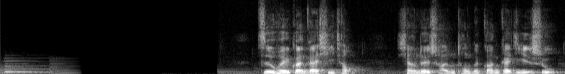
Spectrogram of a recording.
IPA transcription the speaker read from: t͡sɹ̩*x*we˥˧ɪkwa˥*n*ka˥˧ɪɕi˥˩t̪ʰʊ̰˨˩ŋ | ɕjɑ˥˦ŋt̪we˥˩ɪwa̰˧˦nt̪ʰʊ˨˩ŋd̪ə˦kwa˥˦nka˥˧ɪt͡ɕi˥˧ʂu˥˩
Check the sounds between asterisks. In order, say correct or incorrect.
correct, correct

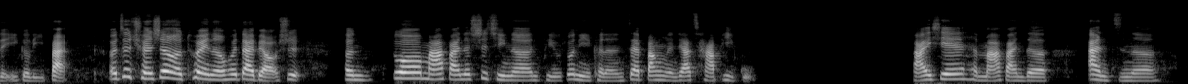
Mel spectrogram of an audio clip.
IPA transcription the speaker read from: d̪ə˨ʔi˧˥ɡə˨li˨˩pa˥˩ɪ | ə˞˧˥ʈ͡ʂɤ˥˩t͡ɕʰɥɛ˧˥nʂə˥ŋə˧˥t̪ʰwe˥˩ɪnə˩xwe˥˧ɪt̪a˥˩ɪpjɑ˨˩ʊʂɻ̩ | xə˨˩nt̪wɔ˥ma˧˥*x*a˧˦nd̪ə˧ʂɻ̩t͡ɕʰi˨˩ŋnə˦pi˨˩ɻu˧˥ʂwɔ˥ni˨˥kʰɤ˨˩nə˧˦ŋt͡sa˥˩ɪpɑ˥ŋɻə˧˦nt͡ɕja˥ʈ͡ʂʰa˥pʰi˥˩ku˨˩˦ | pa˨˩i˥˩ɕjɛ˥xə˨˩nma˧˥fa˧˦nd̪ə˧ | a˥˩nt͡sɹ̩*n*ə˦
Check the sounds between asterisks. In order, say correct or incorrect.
incorrect: f, correct

